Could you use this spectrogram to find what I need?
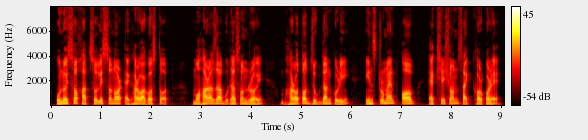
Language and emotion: Assamese, neutral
